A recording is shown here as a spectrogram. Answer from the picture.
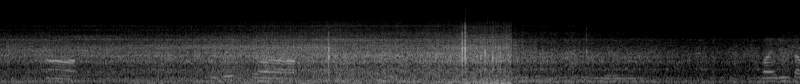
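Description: Riding noise from a Bajaj Dominar 400 motorcycle under way: wind rushing over the microphone over the steady hum of the single-cylinder engine and tyres. A sharp click comes a little past halfway, and the noise eases off for the next couple of seconds.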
